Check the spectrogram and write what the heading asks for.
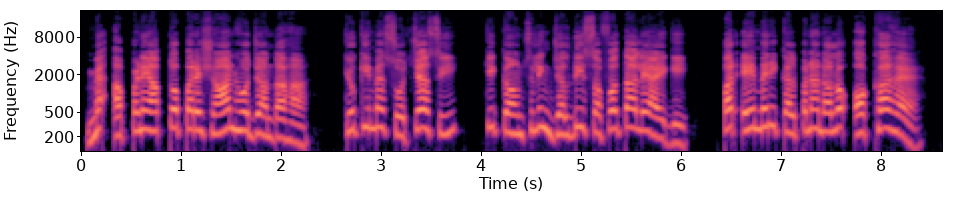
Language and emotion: Punjabi, angry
